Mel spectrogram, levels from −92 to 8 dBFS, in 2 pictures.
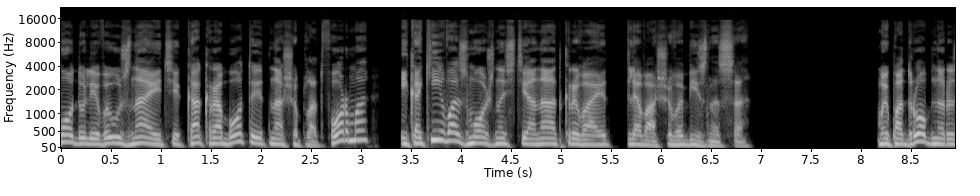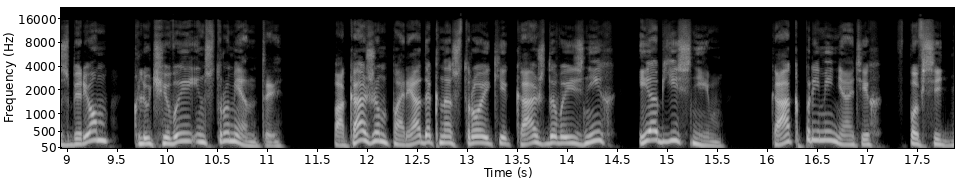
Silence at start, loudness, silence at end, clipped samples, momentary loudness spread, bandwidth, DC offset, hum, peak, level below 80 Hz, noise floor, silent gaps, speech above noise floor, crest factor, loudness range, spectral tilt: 0 s; -23 LUFS; 0 s; under 0.1%; 8 LU; 15.5 kHz; under 0.1%; none; -4 dBFS; -56 dBFS; under -90 dBFS; none; over 68 dB; 18 dB; 3 LU; -5.5 dB/octave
